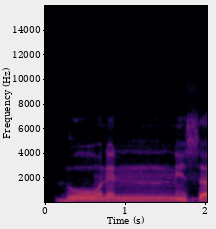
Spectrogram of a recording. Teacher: دون النساء میں نون میں کیا ہوگا؟ غنہ زمانی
